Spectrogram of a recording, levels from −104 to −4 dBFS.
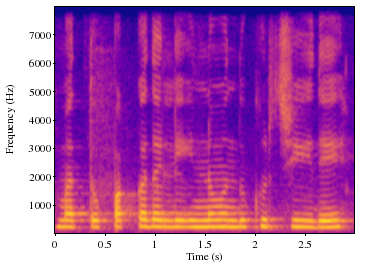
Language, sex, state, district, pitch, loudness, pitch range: Kannada, female, Karnataka, Bidar, 235 Hz, -18 LUFS, 230-235 Hz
